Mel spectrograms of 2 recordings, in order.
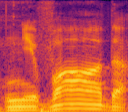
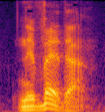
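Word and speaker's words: Nevada: И поскольку происхождение этого штата э, от испанского слова «невадо», «невадо», что «снежный», вот те, кто живут в этом штате, очень недолюбливают э, как бы, ну, вот это испанское произношение и говорят э, средний слог коротко, не растягивают. Обычно там «невада», а тут «неведа».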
